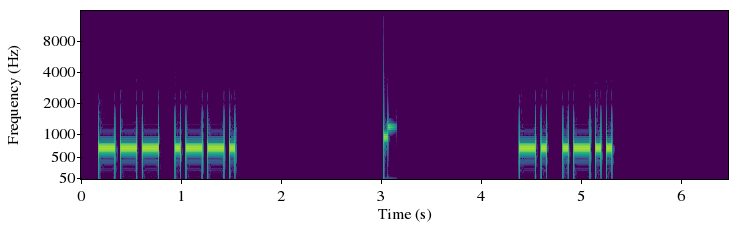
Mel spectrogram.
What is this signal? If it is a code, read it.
Morse code, heard as a keyed tone, about 22 wpm, 700 Hz. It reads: OP NL
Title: Top Two Letter Combinations in Words 22wpm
